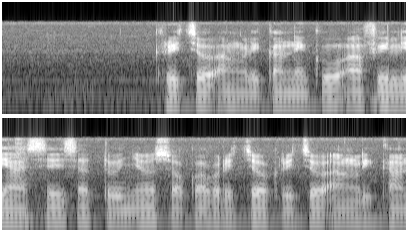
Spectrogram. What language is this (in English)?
Javanese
